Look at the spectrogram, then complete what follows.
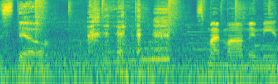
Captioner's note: laughing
